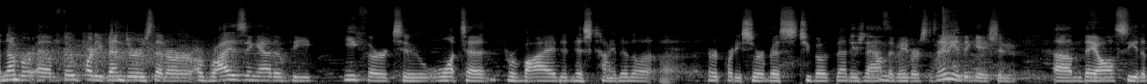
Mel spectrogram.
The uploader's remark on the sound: A panel discussion recorded live at the ISA OT Cybersecurity Summit in Aberdeen, Scotland. Because this was recorded live from a conference, the audio quality varies a bit depending upon the speaker. Unfortunately we had to cut a few things out, as they just could not quite be understood.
